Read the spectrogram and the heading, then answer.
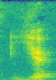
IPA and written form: jə (you)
